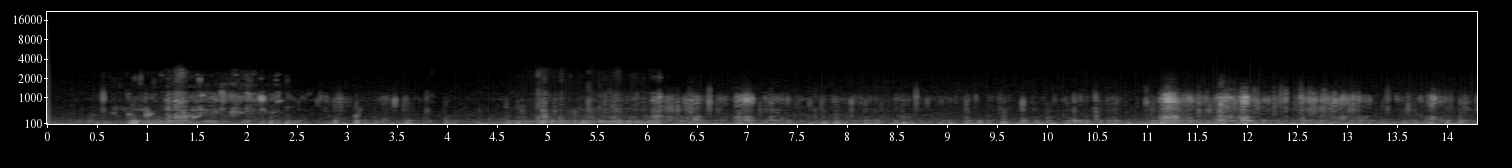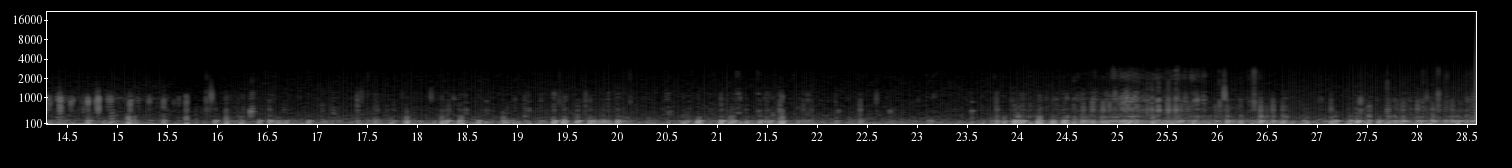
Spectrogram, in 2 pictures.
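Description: Underwater sound picked up by a submerged camera: a dense, muffled low rumble of water moving around the housing as the snorkeler swims, with a few brief louder bubbling bursts.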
